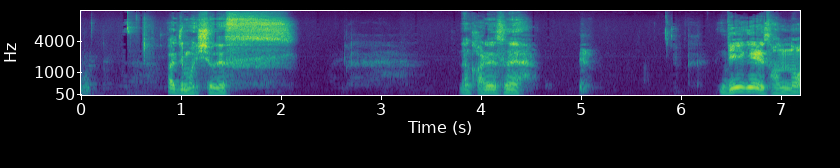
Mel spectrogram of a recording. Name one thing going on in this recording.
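A middle-aged man speaks close to the microphone in short bursts.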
